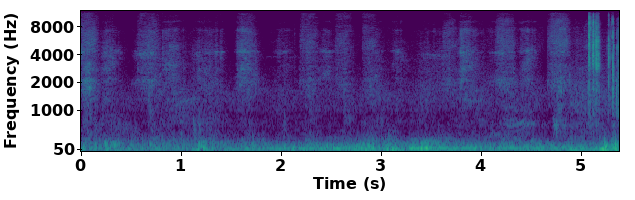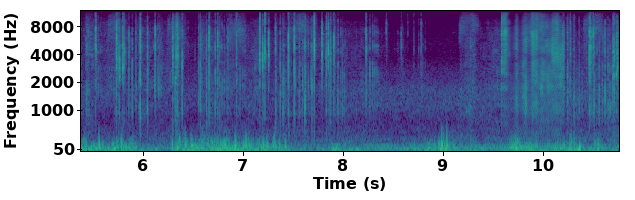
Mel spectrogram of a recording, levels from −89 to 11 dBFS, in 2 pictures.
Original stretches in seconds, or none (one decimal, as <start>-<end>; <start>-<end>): 0.0-9.6; 10.2-10.8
